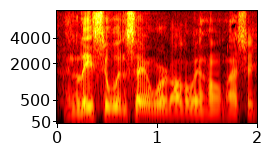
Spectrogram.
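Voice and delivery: ordinary delivery

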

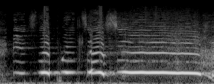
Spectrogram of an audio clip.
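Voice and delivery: very high, drawn-out excited squeal; little boy squeal. Retold or imitated. Son imitated spotting the princesses, high slow squeal. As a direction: stretch it out like a thrilled little boy. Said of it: "And Jackson's like".

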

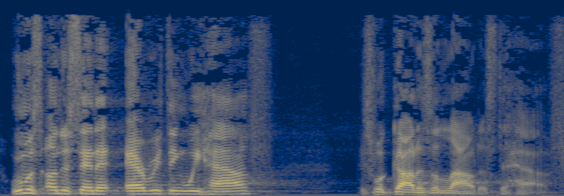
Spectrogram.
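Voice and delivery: usual speaking voice

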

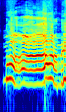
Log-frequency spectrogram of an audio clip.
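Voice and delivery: high, loud crying lamb call; lost lamb crying. Acted. Lost lamb crying for its mother, high loud bleat. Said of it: "next thing we hear".

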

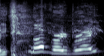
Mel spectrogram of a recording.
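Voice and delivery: high, laughing remark. Real, not acted. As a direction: say it through real laughter. Laughing at the absurd email.

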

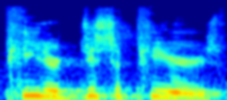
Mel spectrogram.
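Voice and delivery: usual speaking voice

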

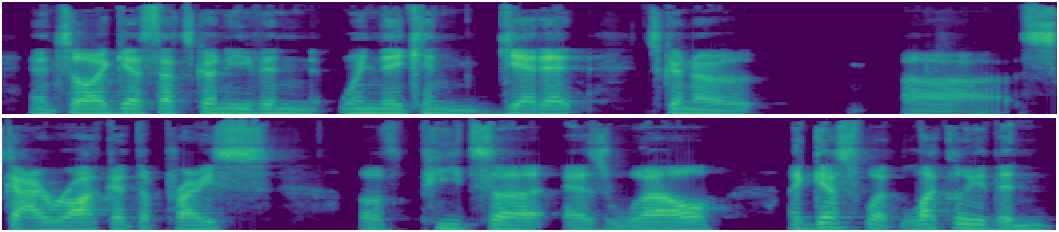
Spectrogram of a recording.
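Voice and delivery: ordinary talk

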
